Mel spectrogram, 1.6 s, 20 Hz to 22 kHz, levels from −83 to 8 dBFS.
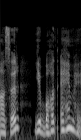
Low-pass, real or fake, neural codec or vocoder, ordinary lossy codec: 10.8 kHz; fake; vocoder, 24 kHz, 100 mel bands, Vocos; MP3, 64 kbps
